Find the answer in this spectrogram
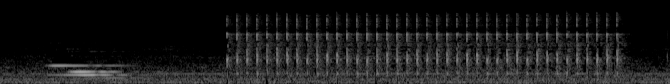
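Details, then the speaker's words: Transcranial magnetic stimulation, day 4 of treatment for depression and anxiety, given one side of the head at a time: a rapid, even train of sharp clicking taps lasting about four seconds from the TMS coil. "the slower tapping on the right side. They don't do both sides simultaneously. They do one side at a time."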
